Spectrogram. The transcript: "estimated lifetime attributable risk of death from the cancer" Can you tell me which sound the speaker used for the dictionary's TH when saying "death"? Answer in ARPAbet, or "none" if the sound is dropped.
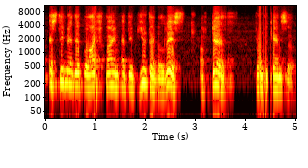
T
